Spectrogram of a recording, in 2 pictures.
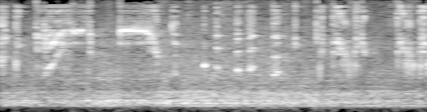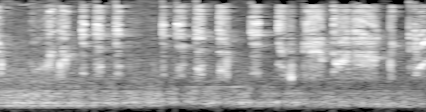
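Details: Swiftlet lure call used to attract swiftlets: dense, chattering high twitters and clicks, some sharp buzzy chirps, and a busy stutter of rapid notes toward the end, over a steady low background hum.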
